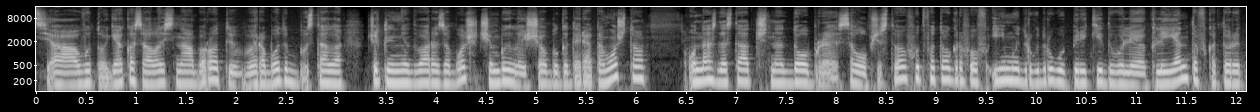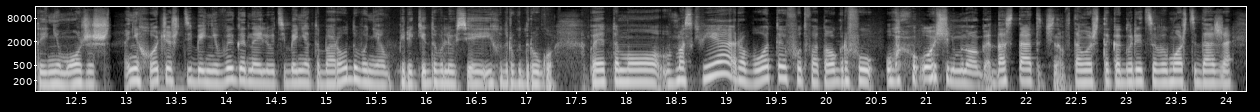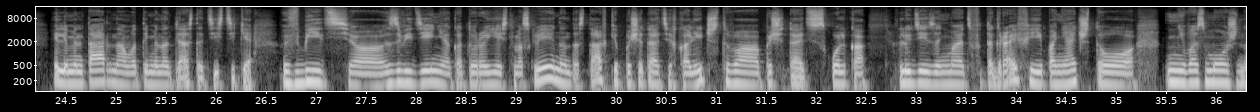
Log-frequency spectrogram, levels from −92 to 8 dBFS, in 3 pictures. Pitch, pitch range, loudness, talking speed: 180 Hz, 165-190 Hz, -16 LUFS, 155 wpm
